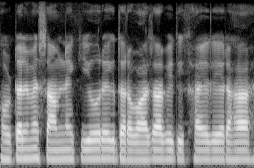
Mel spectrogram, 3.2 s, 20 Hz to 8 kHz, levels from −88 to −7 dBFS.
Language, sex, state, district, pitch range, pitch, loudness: Hindi, male, Jharkhand, Deoghar, 120-130 Hz, 125 Hz, -17 LUFS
